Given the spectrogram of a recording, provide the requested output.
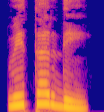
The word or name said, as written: ವೈಧೃತಿ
